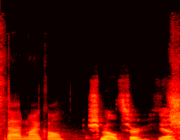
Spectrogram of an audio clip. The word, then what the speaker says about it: Schmelzer: How do you pronounce that, Michael? Schmelzer. Yeah, that's correct. Schmelzer.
